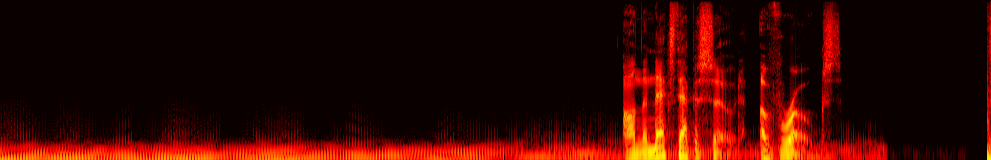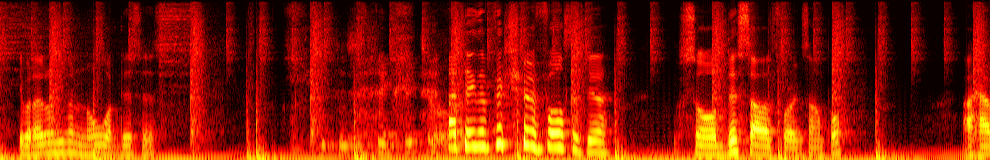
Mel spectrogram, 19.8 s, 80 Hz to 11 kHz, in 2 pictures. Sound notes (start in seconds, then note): 12.8 laughs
